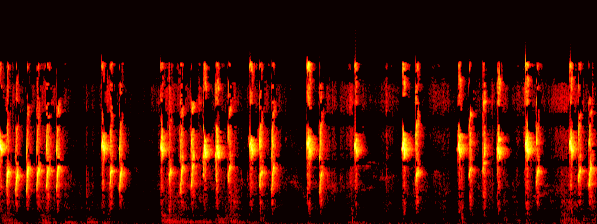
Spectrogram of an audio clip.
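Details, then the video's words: Aviary-bred Goldfinch Major fledglings, five of them, being fed by their mother after jumping from the nest, calling in short bursts of thin, very high cheeps repeated over and over. "Breeding Goldfinch Major The Hen diligently feeds the last five Chicks 🐥 that have jumped out of the"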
